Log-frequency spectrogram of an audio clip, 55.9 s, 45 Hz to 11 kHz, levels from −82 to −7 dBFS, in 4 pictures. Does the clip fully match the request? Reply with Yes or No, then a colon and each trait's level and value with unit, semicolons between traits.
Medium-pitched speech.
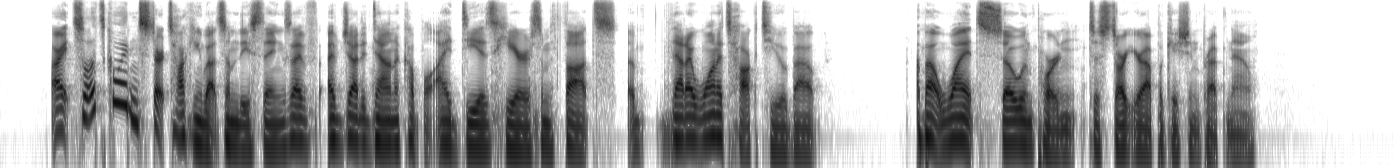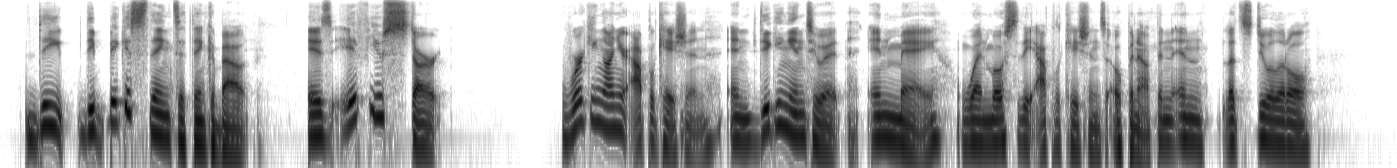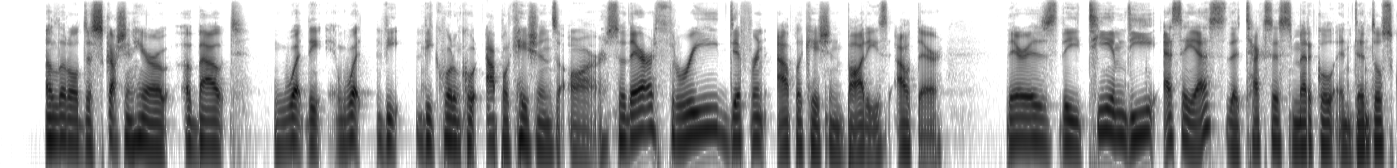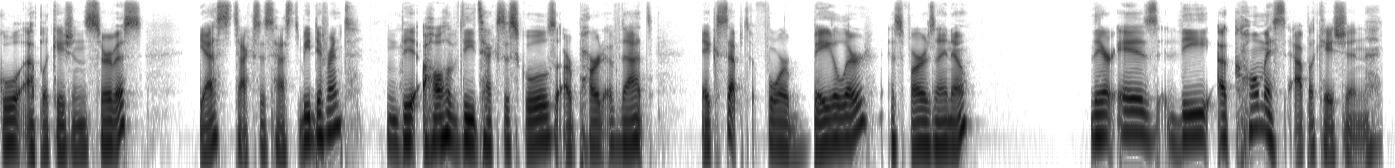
No: low, 105 Hz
